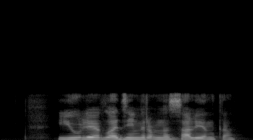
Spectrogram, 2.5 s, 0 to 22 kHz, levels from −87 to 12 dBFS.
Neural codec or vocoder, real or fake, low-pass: autoencoder, 48 kHz, 32 numbers a frame, DAC-VAE, trained on Japanese speech; fake; 7.2 kHz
